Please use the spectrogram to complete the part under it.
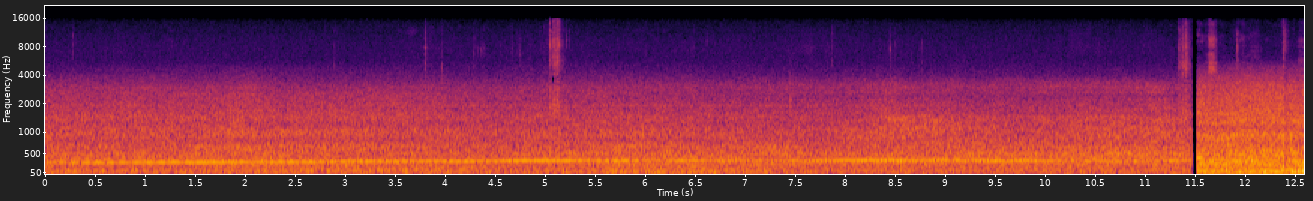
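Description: A jet engine roars as an airliner takes off and climbs away.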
